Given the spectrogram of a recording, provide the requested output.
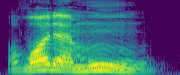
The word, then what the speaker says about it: ظَلَمُوا: ظَ heavy letter ظَلَمُوا an U sound, right? A long vowel sound قَوْلًا قَوْلًا.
